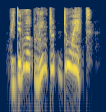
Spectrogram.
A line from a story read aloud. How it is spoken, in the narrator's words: said frantically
